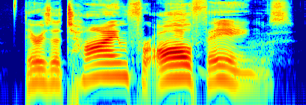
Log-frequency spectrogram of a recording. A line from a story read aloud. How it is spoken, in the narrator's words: growled the old woman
